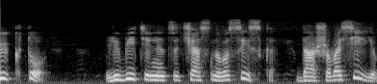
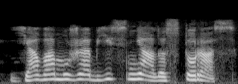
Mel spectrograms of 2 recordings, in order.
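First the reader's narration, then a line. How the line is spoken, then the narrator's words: Snapping retort. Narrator (Russian): огрызнулась Ольга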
